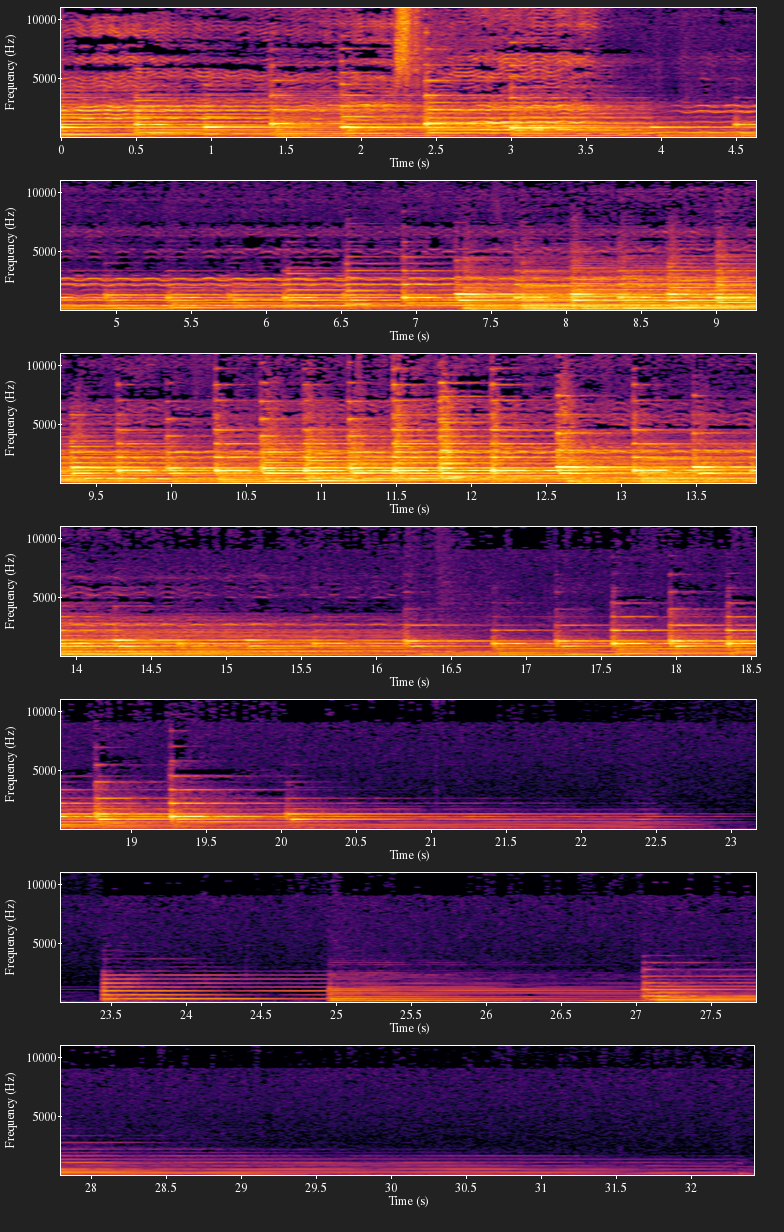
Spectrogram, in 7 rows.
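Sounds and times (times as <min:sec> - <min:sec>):
Polish songs: 0:00.0 - 0:18.3.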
